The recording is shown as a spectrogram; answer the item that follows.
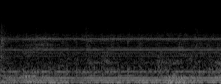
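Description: Front-loading washing machine running, its motor humming steadily as the drum turns the wash.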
